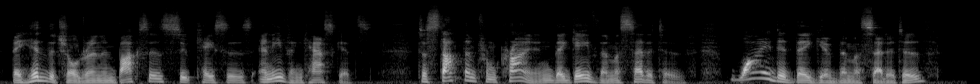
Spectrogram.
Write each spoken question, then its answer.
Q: Why did they give them a sedative?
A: They gave them a sedative to stop them from crying.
